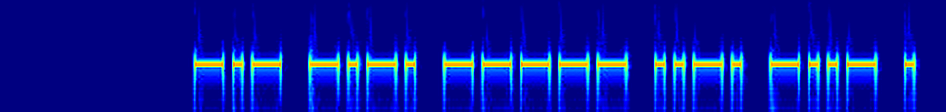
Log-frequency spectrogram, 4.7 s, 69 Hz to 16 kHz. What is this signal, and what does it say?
Morse code, heard as a keyed tone, about 25 wpm, 700 Hz. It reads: KC0FXE
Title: USA Call Signs - 6 Characters - Repeated 2x - 25wpm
